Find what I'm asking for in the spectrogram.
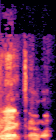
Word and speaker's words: ivermectin: You know, lately they've been talking about the monoclonal antibodies and the what's it called, ivermectin, if I'm saying it right. – Yeah, ivermectin.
